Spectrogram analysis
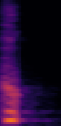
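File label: Climb, voice; BOTW; Breath of the Wild; Link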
